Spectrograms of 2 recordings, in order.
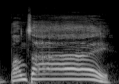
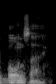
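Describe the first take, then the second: First: High, loud drawn-out war cry; battle yell. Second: BONSAI in a normal voice, long o, "bone-sigh"; correct pronunciation. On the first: Acted. Bonsai teacher demonstrating the cry before battle, high loud yell. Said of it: "you yell". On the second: Shown as a demonstration. Teacher naming the little trees, BONSAI pronounced "bone-sigh". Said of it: "the little trees and trays are bonsai".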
